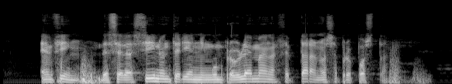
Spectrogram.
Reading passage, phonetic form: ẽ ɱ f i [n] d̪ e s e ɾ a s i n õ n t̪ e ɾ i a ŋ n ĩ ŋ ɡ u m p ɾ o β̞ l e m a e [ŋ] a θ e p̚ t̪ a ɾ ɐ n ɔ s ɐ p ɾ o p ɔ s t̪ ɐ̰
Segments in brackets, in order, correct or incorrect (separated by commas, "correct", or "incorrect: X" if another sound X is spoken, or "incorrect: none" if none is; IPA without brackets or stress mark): incorrect: ŋ, correct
